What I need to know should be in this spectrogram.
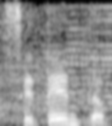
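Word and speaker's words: sept: Primero, la P de 7 no se pronuncia.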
